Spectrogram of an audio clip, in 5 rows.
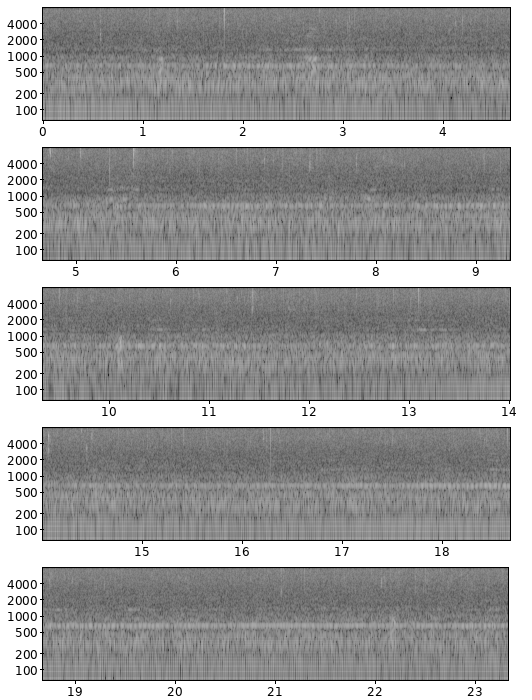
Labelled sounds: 2.4	2.7	vessel noise, 1.2 to 1.4 kHz
18.5	18.8	vessel noise, 1.3 to 1.4 kHz

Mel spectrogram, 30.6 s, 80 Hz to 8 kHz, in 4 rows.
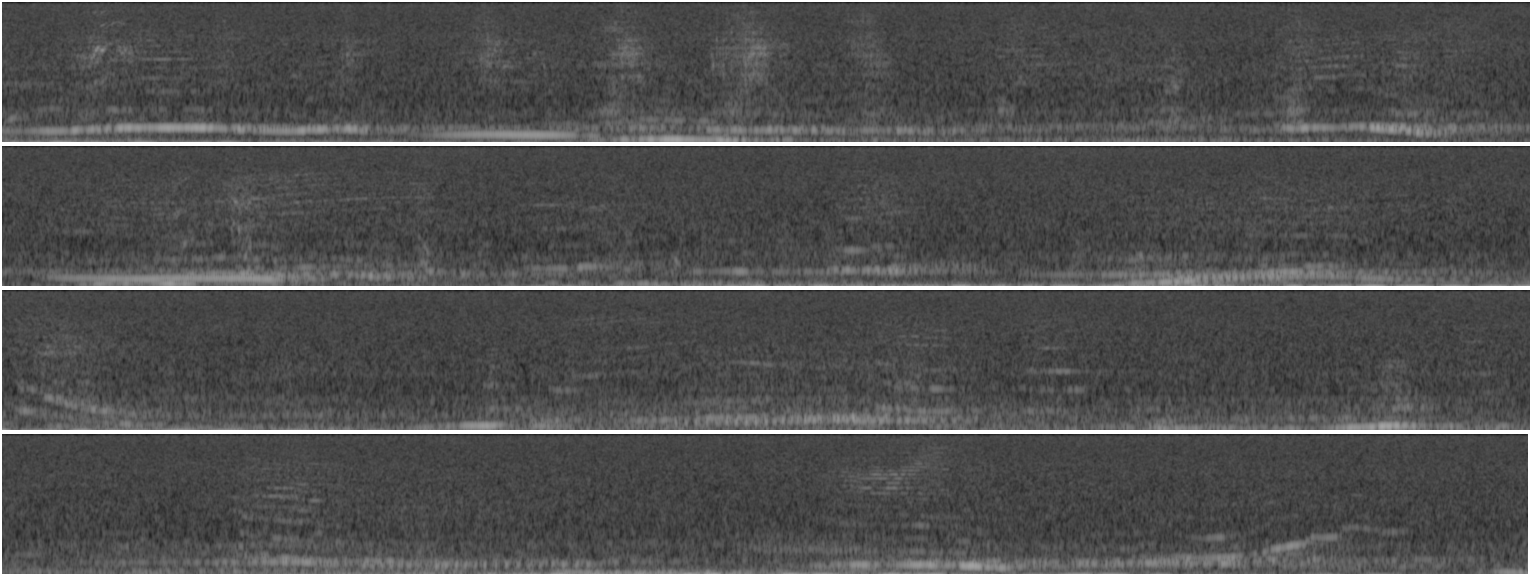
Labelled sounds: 0.7	1.0	humpback whale, 2.3 to 2.4 kHz
6.6	6.8	humpback whale, 2.3 to 2.5 kHz
8.3	8.5	humpback whale, 2.3 to 2.4 kHz
9.2	9.5	humpback whale, 2.4 to 2.6 kHz
10.2	10.5	humpback whale, 2.2 to 2.3 kHz
15.4	15.6	humpback whale, 0.80 to 1.1 kHz
18.9	19.2	humpback whale, 1.5 to 1.8 kHz
20.4	20.7	humpback whale, 1.3 to 1.5 kHz
27.2	27.5	humpback whale, 3.0 to 3.6 kHz
29.6	30.0	humpback whale, 0.90 to 1.1 kHz

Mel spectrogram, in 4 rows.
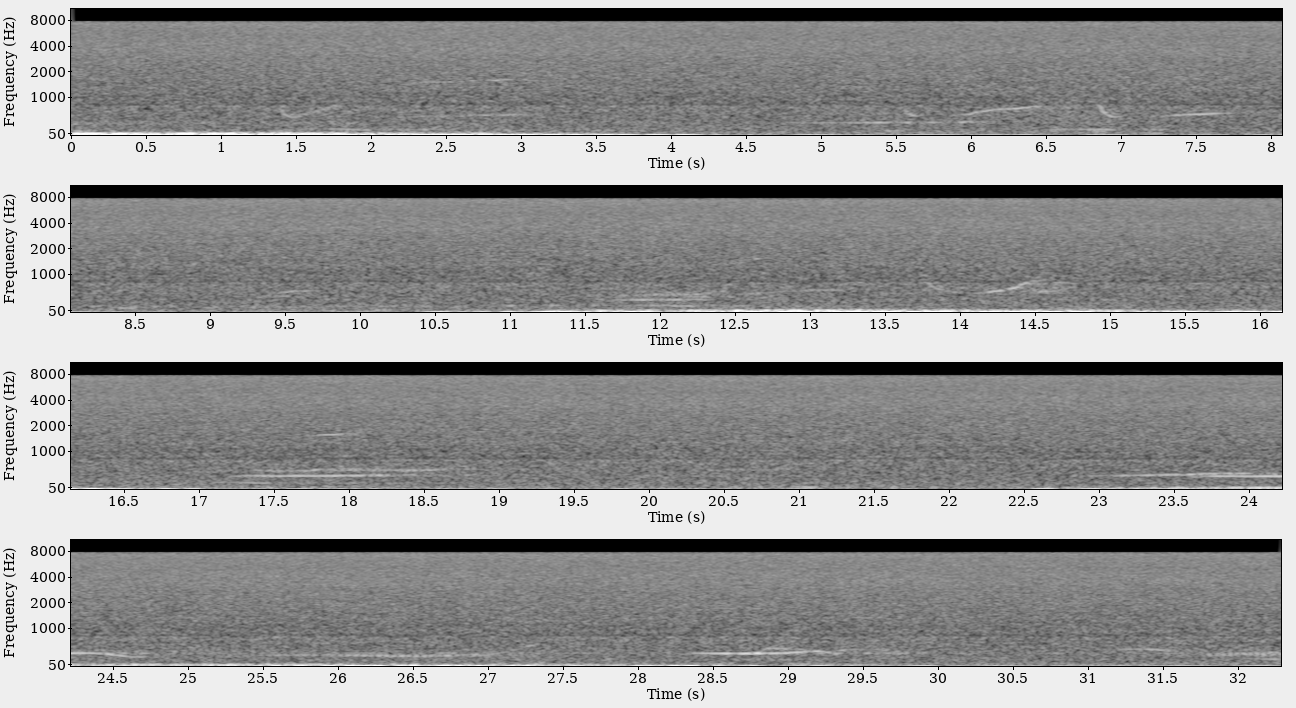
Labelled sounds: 17.8	18.1	humpback whale, 1.5 to 1.7 kHz

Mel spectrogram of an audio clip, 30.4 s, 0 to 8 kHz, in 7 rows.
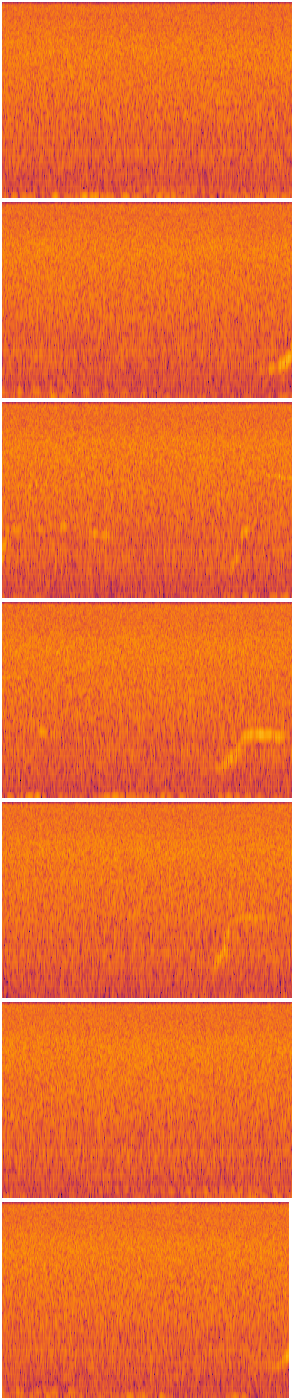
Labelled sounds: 12.8	13.2	humpback whale, 2.3 to 2.5 kHz
16.6	17.1	humpback whale, 0.80 to 1.1 kHz

